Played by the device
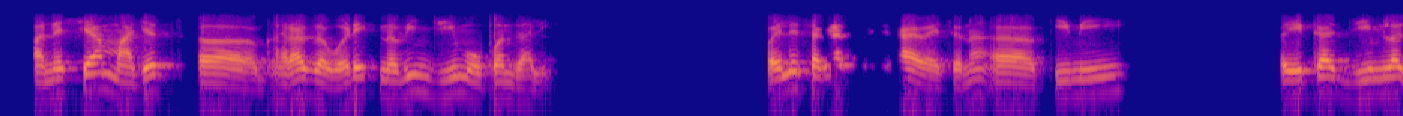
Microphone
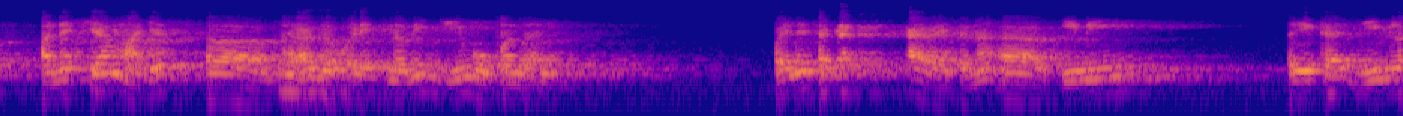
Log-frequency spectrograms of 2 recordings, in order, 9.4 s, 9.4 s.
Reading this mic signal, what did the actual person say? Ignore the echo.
हं, हं.

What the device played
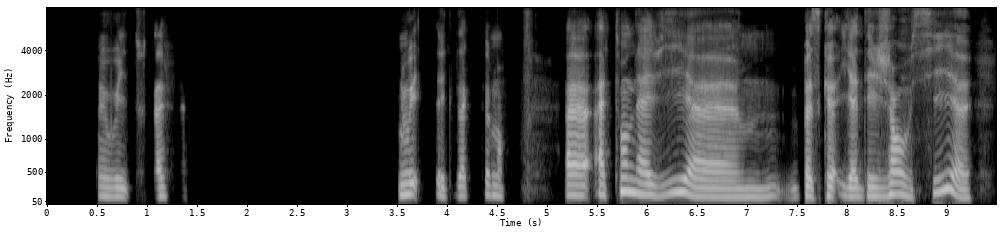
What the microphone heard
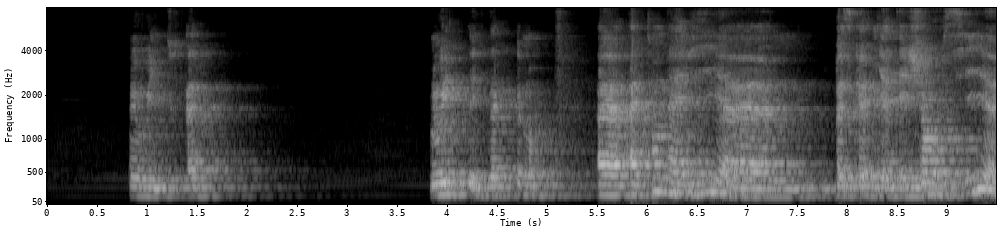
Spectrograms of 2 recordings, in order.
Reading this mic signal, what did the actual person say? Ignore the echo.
none

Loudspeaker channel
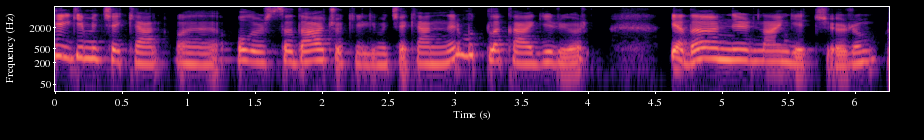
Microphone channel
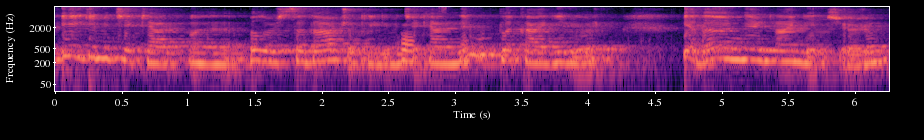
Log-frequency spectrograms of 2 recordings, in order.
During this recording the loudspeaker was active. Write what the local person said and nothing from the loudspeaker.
Çok haklısın.

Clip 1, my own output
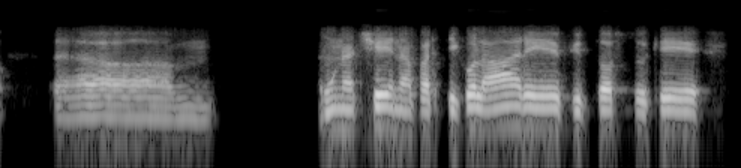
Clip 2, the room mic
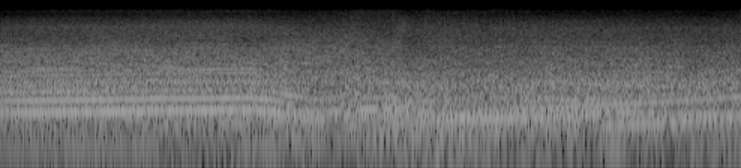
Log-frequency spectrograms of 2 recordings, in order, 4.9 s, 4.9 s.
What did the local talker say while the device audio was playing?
none

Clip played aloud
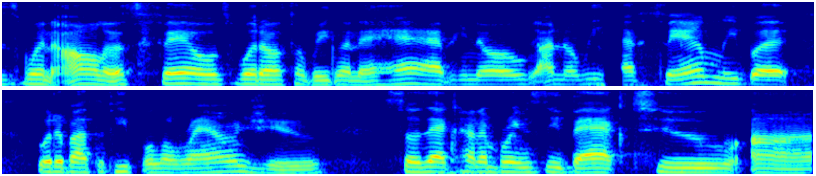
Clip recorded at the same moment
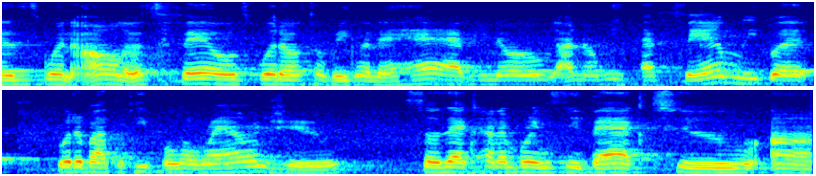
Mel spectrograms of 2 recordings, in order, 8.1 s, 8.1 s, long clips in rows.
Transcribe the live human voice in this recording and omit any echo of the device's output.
none

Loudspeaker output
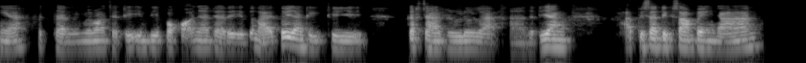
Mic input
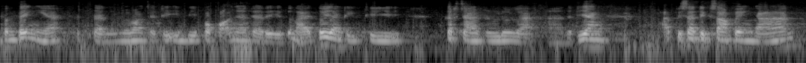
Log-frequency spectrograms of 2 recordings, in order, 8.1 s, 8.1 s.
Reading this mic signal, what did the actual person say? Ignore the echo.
none

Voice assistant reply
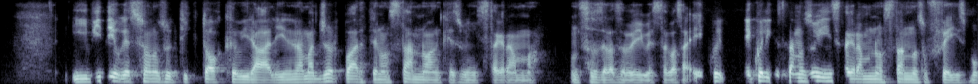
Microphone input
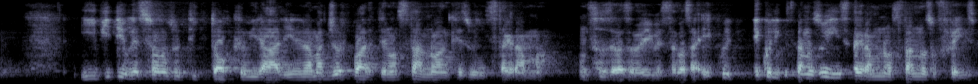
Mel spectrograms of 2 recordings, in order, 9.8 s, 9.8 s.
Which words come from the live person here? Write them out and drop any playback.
none

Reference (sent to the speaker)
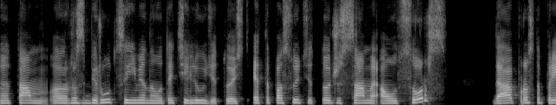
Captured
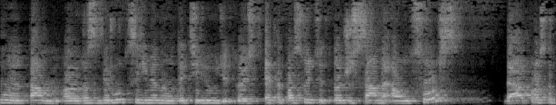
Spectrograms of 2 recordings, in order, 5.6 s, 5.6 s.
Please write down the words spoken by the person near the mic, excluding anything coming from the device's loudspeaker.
none

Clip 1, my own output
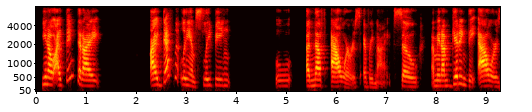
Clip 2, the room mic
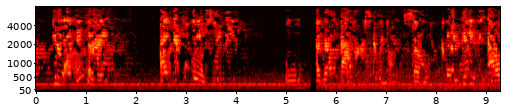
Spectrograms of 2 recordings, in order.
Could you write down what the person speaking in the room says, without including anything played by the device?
none

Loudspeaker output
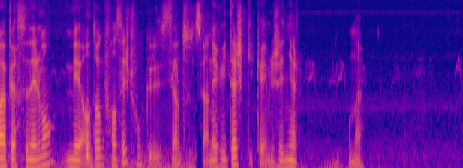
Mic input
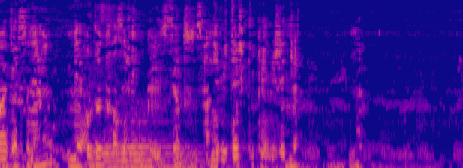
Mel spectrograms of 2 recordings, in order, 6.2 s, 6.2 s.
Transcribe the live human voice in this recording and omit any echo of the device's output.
Exactement.

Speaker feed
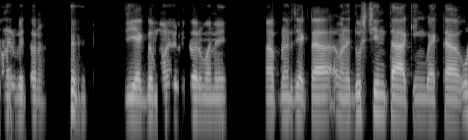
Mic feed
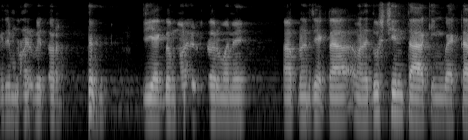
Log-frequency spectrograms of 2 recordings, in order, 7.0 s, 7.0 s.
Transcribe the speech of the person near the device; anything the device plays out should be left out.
none

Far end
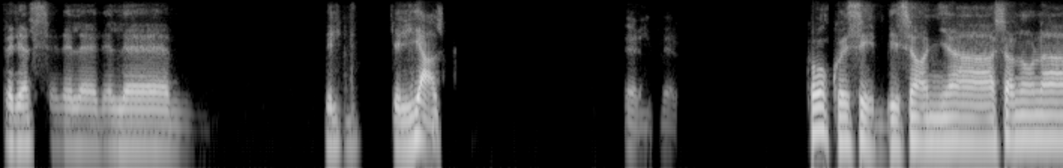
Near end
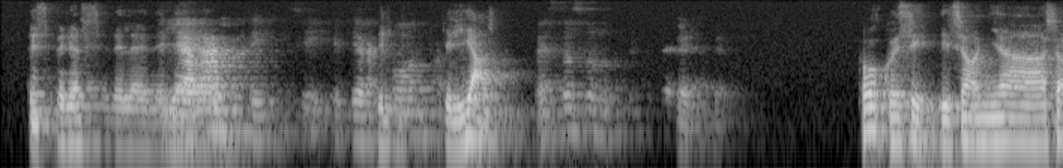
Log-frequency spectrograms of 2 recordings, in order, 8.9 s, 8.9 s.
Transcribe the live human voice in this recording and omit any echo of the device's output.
Degli altri, sì, che ti raccontano. Questo è assolutamente vero.

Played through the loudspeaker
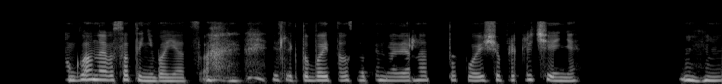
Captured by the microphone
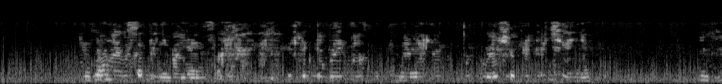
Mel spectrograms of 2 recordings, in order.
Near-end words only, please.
none

